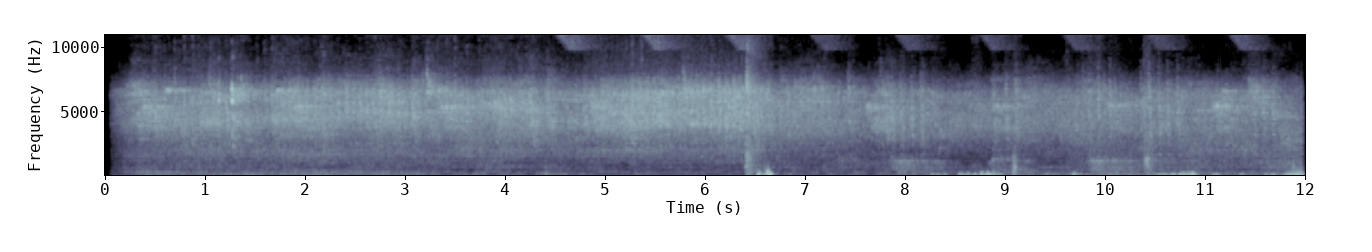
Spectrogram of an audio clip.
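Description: A steady high-pitched hiss that eases off a little past halfway, with a few soft low thumps in the second half.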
